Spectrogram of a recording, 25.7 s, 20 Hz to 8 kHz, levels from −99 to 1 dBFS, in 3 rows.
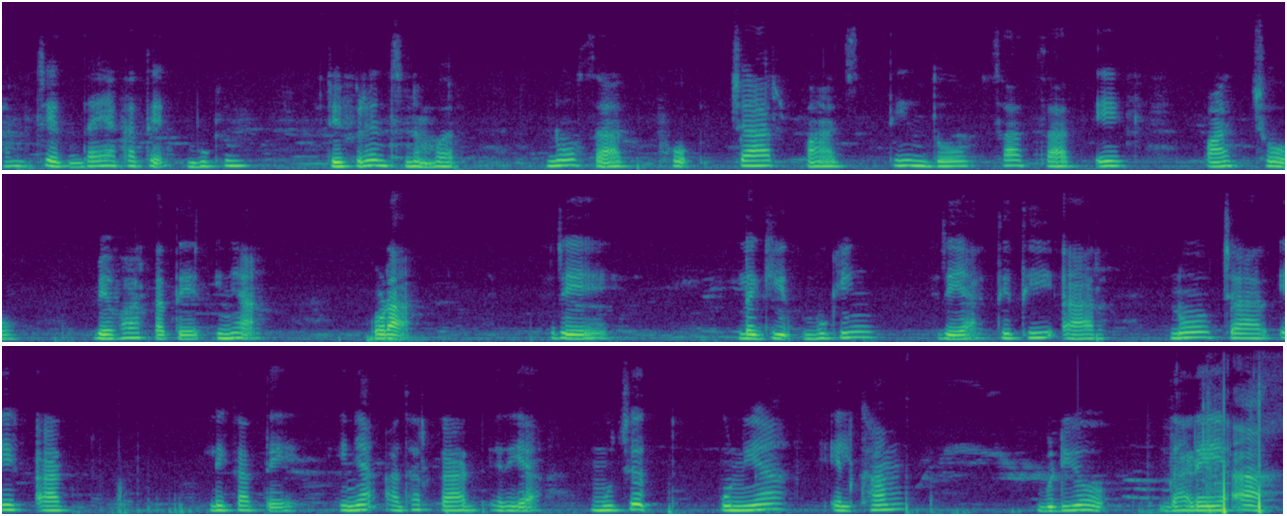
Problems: background conversations at intervals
